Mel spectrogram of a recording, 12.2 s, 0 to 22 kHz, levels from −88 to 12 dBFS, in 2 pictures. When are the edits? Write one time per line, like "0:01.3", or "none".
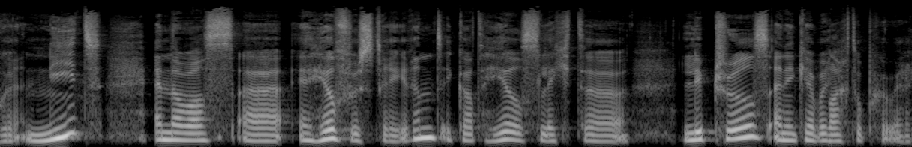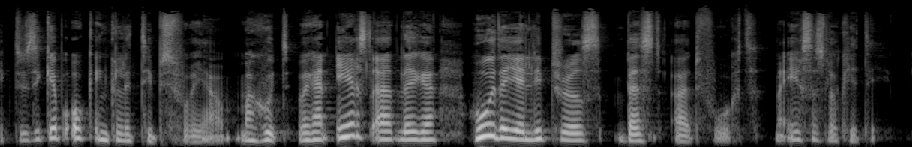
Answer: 0:05.5
0:09.1
0:11.2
